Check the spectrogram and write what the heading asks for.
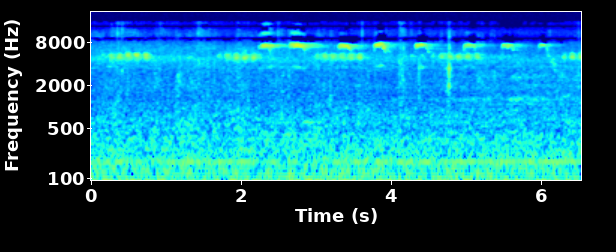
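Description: Outdoor ambience: a steady low hum with birds chirping high overhead, short rapid trills about once a second and, from about two seconds in, quick falling chirps. A few faint clicks of a small dog's claws on stone paving.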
